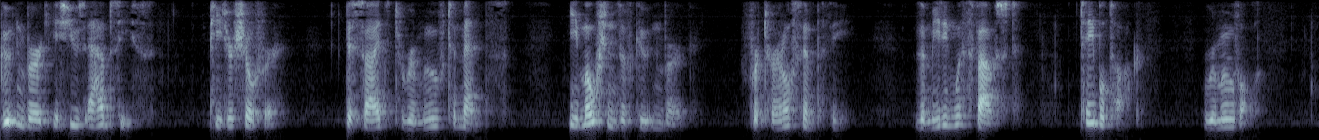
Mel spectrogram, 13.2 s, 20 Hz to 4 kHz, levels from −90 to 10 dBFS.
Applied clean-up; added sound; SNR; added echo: none; none; none; none.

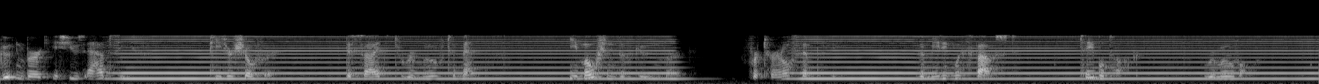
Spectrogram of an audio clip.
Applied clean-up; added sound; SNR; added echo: none; Bowed string instrument; -3 dB; none.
